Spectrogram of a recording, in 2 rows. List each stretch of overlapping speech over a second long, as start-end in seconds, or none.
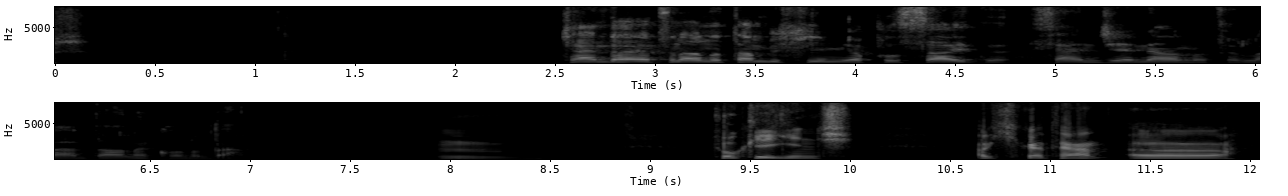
none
